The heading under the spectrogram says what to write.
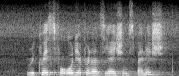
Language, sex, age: English, female, 19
